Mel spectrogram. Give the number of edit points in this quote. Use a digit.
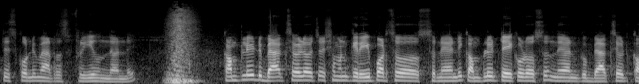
0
